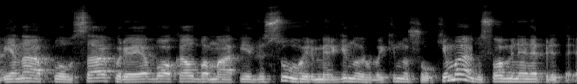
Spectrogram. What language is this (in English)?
Lithuanian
